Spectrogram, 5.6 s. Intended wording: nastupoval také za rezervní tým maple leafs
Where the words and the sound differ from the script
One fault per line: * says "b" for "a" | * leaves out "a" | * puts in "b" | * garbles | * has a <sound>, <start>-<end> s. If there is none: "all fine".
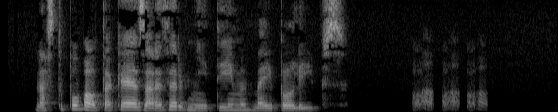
* has a laugh, 4.1-4.9 s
